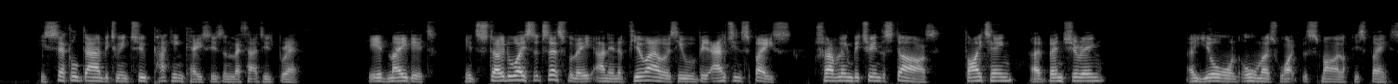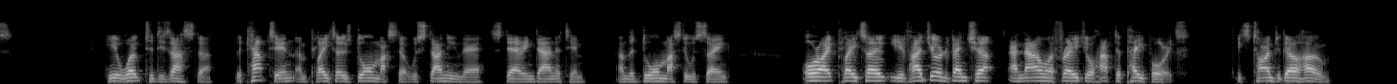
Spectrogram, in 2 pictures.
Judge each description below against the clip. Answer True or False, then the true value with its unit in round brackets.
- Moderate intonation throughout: True (3.8 semitones)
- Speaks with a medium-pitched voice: True (150 Hz)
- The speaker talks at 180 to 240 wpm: True (195 wpm)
